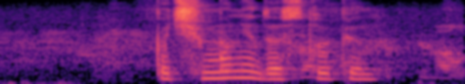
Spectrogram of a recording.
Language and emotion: Russian, neutral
